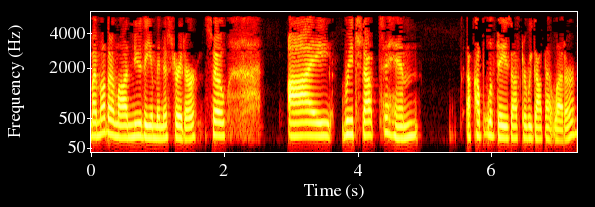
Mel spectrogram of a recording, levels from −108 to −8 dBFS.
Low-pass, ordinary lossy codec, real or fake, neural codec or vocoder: 5.4 kHz; MP3, 24 kbps; real; none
